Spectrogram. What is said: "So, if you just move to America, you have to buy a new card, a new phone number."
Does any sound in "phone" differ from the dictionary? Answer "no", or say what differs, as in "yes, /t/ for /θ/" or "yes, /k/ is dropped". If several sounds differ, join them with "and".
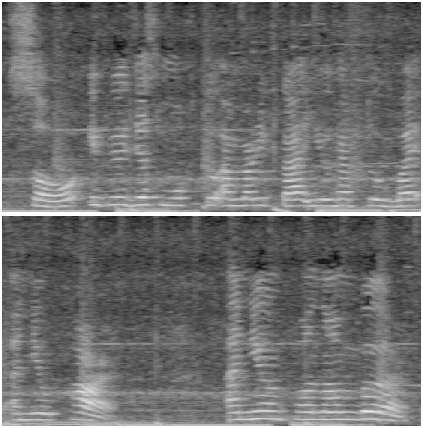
yes, /p/ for /f/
